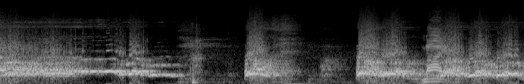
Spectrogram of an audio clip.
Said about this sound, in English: That's my dogs. They just barking.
